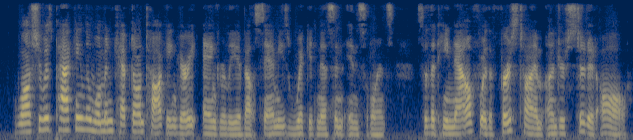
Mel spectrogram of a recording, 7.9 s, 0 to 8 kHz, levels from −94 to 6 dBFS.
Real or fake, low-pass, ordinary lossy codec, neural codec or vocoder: fake; 7.2 kHz; AAC, 48 kbps; vocoder, 44.1 kHz, 128 mel bands every 256 samples, BigVGAN v2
